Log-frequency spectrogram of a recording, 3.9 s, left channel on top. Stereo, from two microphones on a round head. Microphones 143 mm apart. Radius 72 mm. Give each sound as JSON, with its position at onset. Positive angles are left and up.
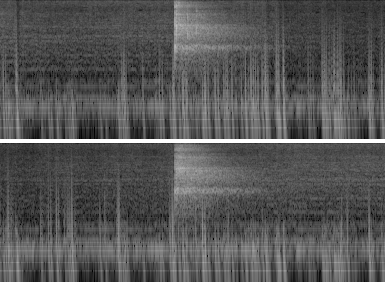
{"t": 1.7, "sound": "crushing", "side_deg": 55, "distance_m": 0.8}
